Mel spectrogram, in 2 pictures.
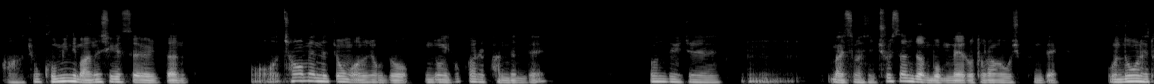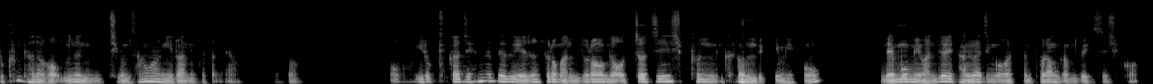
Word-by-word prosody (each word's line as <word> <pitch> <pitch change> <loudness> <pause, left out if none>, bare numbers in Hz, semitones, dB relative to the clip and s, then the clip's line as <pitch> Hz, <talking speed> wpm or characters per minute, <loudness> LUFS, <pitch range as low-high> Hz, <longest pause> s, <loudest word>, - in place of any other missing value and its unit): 아 95 -1 -9
좀 120 -1 -5
고민이 140 +4 +5
많으시겠어요 115 -1 +2
일단. 95 -1 0 0.6
어 125 +2 -9
처음에는 155 -1 +1
좀 130 -3 +1
어느 100 0 +1
정도 100 -3 -1 0.2
운동의 105 -2 -1
효과를 125 -3 -3
봤는데 95 +2 -4 1.0
그런데 125 -3 0
이제 105 -1 -4 0.3
음 135 -1 -11 0.5
말씀하신 100 -1 -1
출산 150 +4 +1
전 115 -7 +4
몸매로 90 0 +2
돌아가고 95 -1 -1
싶은데 95 -1 -7 0.5
운동을 130 +4 +5
해도 125 +1 -2
큰 180 +6 -7
변화가 100 - 0
없는 95 -2 -1
지금 95 -1 -4
상황이라는 95 -6 -1
거잖아요? - - -15 0.3
그래서 100 +1 -13 0.9
'어 110 - -10
이렇게까지 120 +1 -2
했는데도 135 -2 +1
예전처럼 110 +4 +2
안 90 +1 0
돌아오면 105 0 +3
어쩌지?' 120 +6 +2
싶은 120 -5 -2
그런 105 -5 +4
느낌이고 90 0 -3 0.6
내 95 -1 +4
몸이 115 -1 +4
완전히 100 +8 +2
달라진 105 0 +1
것 100 - -1
같은 95 0 -3
불안감도 95 -3 -1
있으시고 95 +2 -13
105 Hz, 340 characters per minute, -25 LUFS, 95-125 Hz, 1.0 s, 고민이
